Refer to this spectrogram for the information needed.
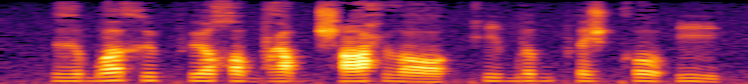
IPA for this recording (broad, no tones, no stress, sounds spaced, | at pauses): ɣ ɘ b ʌ x ʉ pʰ ʉ χ o b ɣ ɑ b t͡ʃʰ ɑ ħ ð ɔ | kʰ i b ɘ b pʰ ɘ ʒ kʰ o ʔ i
